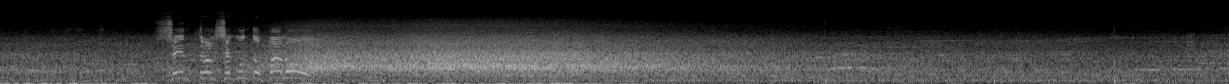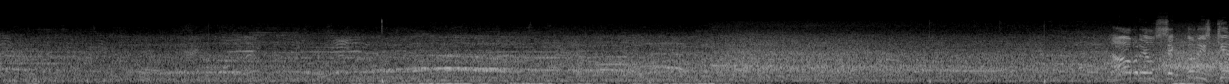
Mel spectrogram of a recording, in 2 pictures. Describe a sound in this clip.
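A stadium crowd roars and cheers steadily.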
